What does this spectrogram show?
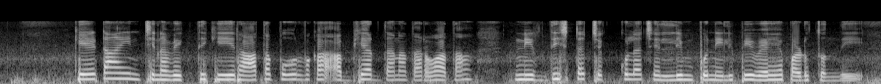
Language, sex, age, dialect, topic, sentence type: Telugu, female, 36-40, Central/Coastal, banking, statement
